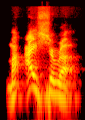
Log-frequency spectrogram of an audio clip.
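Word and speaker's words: מעשר: Means 10th in the Hebrew and is pronounced ma'ashara.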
